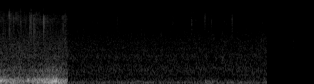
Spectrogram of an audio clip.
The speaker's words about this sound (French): Je me plaignais de la météo à ici, mais à Londres, c'est pire. Le tonnerre gronde et la pluie frappe sur les vitres de la gare.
